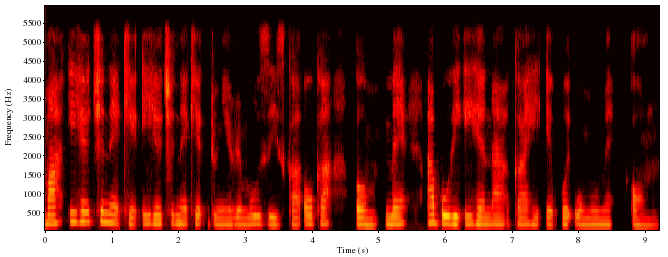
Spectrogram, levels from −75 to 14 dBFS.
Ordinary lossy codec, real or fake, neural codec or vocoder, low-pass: none; fake; codec, 16 kHz, 0.8 kbps, ZipCodec; 5.4 kHz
